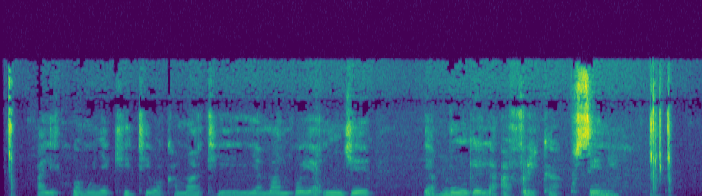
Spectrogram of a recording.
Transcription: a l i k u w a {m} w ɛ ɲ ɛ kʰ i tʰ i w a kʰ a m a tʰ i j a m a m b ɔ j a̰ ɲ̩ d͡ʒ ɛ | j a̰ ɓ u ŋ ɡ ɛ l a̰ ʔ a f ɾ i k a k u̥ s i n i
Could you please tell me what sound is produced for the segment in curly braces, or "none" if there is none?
m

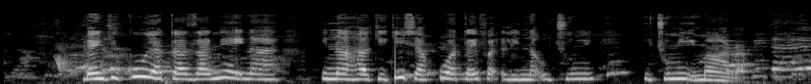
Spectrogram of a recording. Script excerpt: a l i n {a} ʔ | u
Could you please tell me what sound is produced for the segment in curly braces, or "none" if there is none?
a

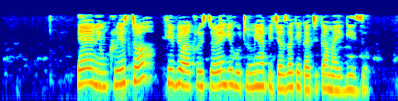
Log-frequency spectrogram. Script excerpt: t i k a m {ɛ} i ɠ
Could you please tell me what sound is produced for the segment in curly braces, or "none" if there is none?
a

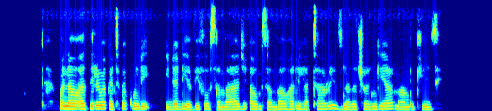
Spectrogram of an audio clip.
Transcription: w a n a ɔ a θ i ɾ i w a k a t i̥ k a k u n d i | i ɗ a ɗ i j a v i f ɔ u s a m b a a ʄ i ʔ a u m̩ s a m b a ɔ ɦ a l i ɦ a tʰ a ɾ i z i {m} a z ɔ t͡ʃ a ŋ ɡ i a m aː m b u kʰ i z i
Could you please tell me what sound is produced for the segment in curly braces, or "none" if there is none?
n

